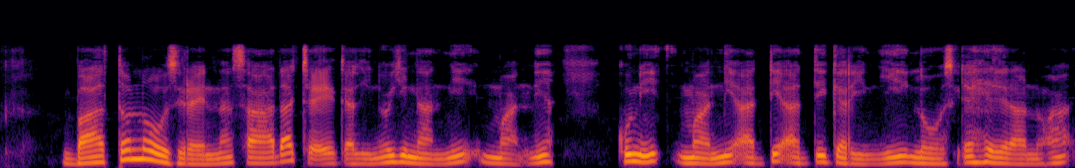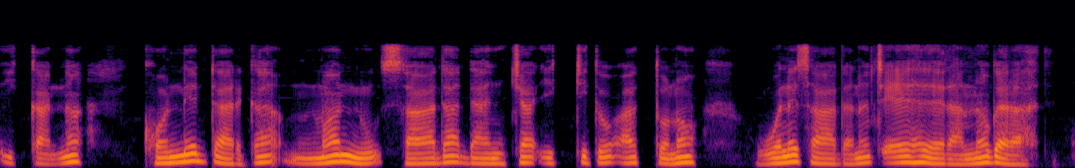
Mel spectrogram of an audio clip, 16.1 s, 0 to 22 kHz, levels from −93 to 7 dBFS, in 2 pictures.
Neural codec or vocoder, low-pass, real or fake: codec, 16 kHz, 2 kbps, FunCodec, trained on LibriTTS, 25 frames a second; 7.2 kHz; fake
